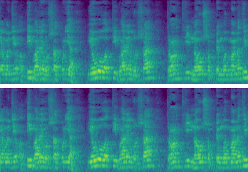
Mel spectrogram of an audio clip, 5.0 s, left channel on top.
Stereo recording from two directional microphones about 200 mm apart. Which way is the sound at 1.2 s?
5° right (ahead or behind).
